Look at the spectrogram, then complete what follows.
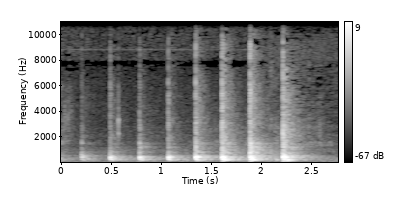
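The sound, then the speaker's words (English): Seven firm knocks on a door in a steady, even rhythm, each a sharp thud with a short ring, growing slightly louder toward the end, clear with no voices. “And oh, who's at the door? Opportunity. And it's knocking.”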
